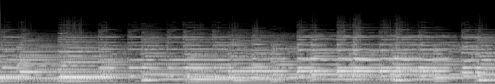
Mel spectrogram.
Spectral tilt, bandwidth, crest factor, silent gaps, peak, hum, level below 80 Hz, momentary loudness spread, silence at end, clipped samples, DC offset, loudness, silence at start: -7.5 dB/octave; 7.4 kHz; 10 dB; none; 0 dBFS; none; -48 dBFS; 4 LU; 0 s; 0.2%; 3%; -10 LUFS; 0 s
